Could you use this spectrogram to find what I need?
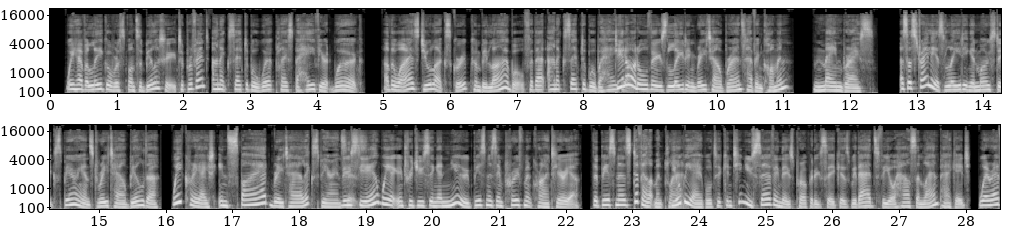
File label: Corporate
